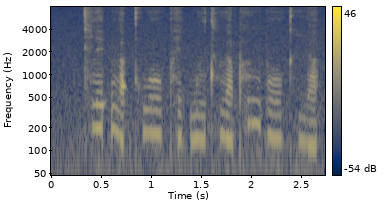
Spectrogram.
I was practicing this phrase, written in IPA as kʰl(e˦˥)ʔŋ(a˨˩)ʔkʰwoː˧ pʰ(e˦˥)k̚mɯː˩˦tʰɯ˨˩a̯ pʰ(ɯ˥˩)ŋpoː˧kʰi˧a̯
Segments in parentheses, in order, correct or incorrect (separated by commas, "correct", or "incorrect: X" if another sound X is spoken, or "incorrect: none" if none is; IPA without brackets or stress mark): correct, correct, incorrect: e˨˩, correct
